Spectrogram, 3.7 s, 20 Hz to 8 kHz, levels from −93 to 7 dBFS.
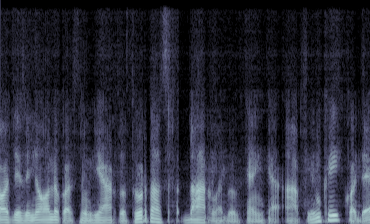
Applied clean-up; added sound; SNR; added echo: neural mask model DeepFilterNet 3.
